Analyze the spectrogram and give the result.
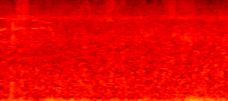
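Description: A soft, steady rush of water from a gentle stream forms a quiet, continuous hiss with faint low rumbles and no voices.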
